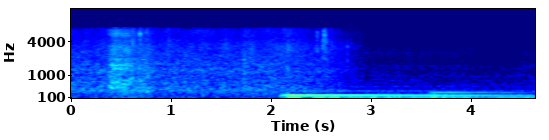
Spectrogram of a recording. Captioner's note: sighs; car engine roaring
